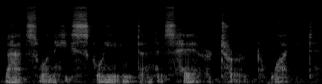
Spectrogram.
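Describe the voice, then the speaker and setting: A man in a soft-spoken ASMR story role-play, narrating a horror tale in a breathy, gravelly half-whisper as an asylum director, pausing between short phrases. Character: asylum director calmly recounting eerie past events. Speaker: narrator telling a horror tale in first person.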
